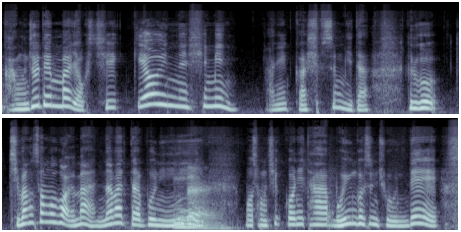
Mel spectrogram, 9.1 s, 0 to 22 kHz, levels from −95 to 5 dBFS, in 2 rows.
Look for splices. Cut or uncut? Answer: cut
